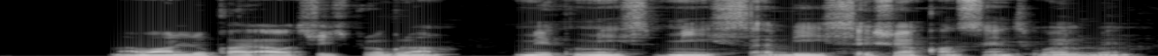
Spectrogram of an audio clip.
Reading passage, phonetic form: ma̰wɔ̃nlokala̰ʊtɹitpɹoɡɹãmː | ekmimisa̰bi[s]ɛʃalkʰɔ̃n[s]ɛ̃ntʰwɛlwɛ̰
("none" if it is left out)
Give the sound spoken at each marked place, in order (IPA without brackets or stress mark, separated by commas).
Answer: s, s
